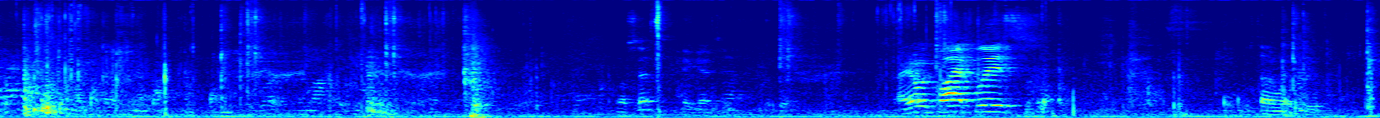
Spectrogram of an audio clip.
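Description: A young man speaks calmly and hesitantly, close by.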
